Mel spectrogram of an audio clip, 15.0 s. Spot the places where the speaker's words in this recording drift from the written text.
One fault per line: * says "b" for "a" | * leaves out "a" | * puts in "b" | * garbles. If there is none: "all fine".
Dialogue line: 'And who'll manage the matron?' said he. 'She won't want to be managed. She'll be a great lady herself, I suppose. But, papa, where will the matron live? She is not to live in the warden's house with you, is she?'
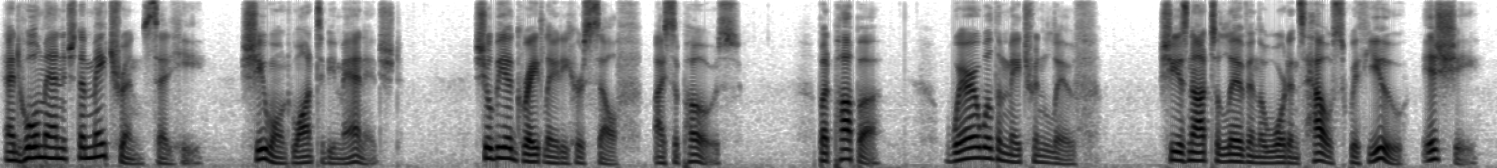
all fine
